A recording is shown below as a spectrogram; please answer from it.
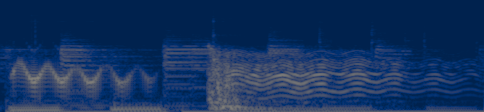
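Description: Bouncy background music with cartoon sound effects: a wavering, boing-like tone in the first second, then a sudden downward swoop and a wobbling warble, a comic effect for a fall.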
